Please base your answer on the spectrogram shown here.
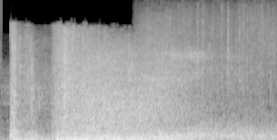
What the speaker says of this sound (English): So first let's test the flame round out.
